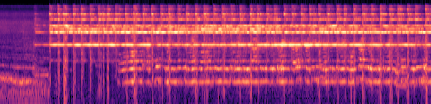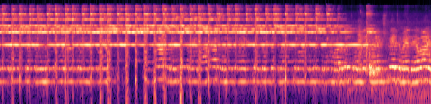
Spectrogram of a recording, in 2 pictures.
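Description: Brass puja hand bell rung rapidly and without pause, a bright steady ringing over quick clapper strikes, starting about a second in and stopping right at the end.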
